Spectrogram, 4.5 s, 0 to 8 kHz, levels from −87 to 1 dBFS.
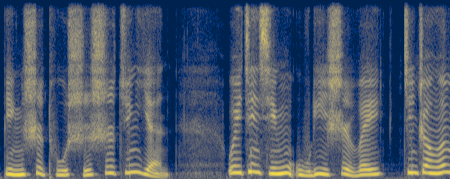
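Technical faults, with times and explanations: No technical faults turn up here; the speech comes through the call path just as you'd expect from a G.722 link, with nothing above 8 kHz.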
